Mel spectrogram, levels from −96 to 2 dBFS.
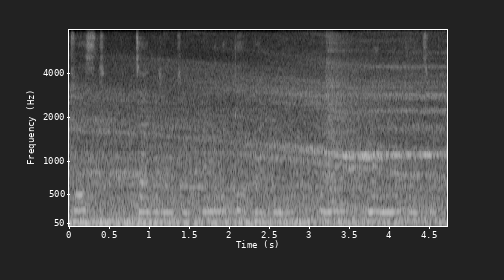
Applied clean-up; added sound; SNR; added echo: none; Subway, metro, underground; -5 dB; none.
